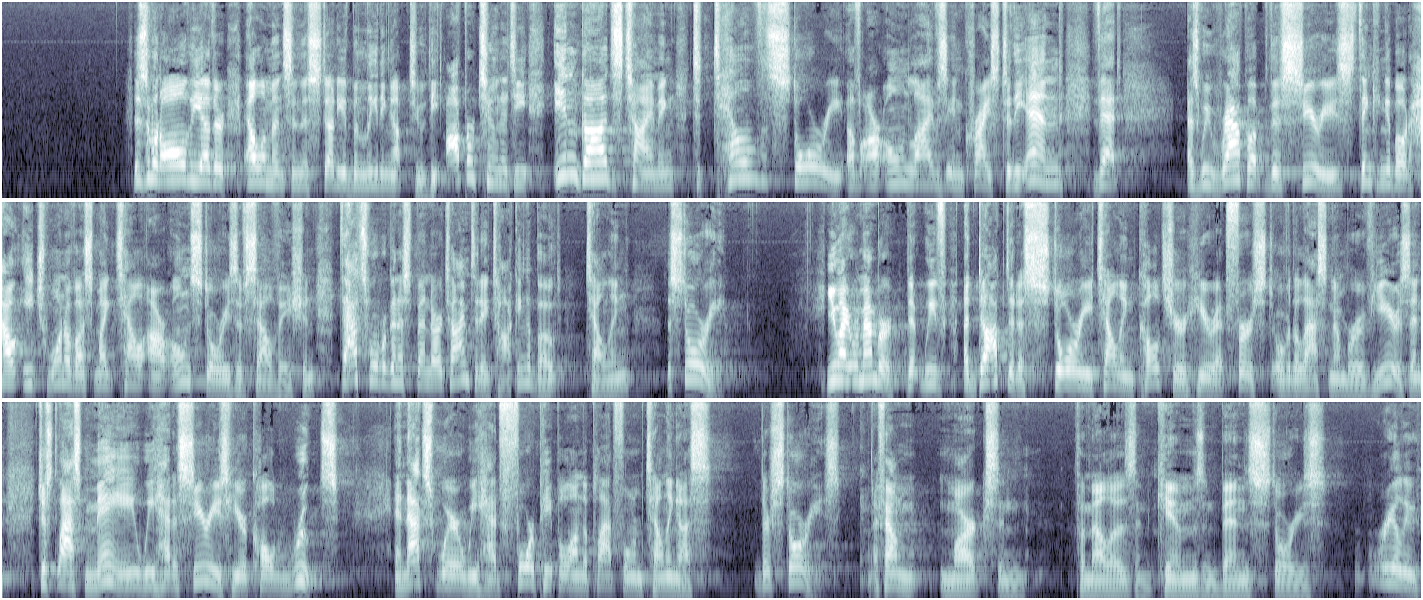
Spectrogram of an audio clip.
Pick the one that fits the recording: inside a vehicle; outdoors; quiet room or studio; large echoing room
large echoing room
